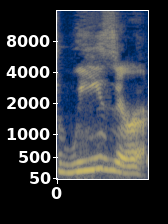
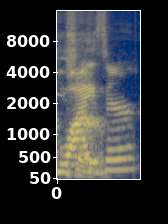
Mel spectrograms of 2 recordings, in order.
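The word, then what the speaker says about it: Weiser: do you want to they're saying it's pronounced Weezer Idaho instead of wiser it's Weezer do you want to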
